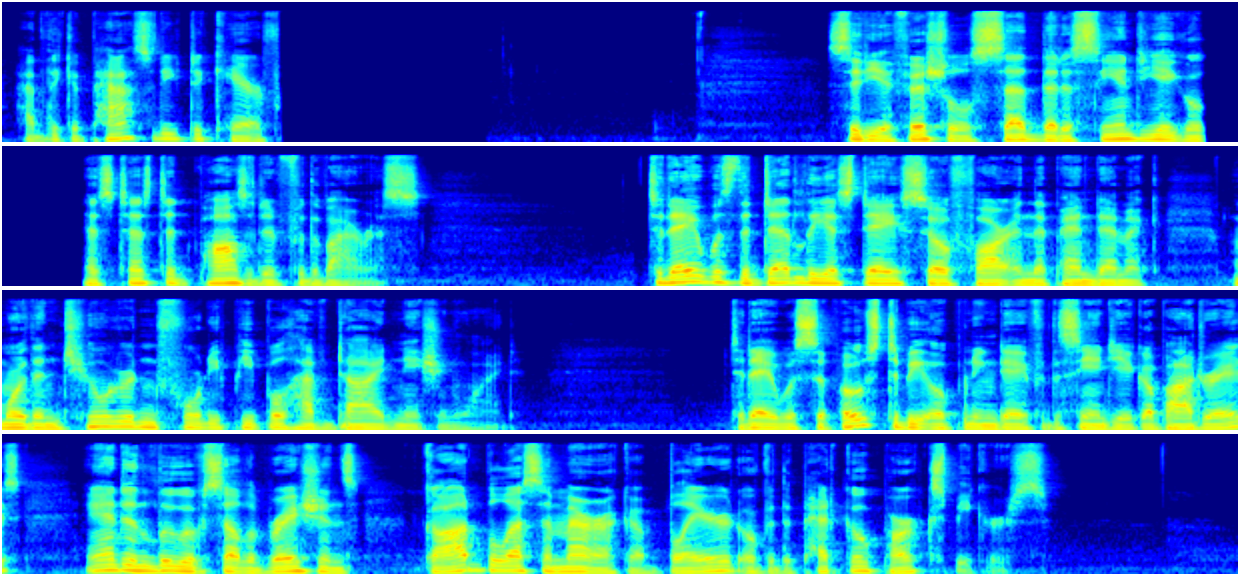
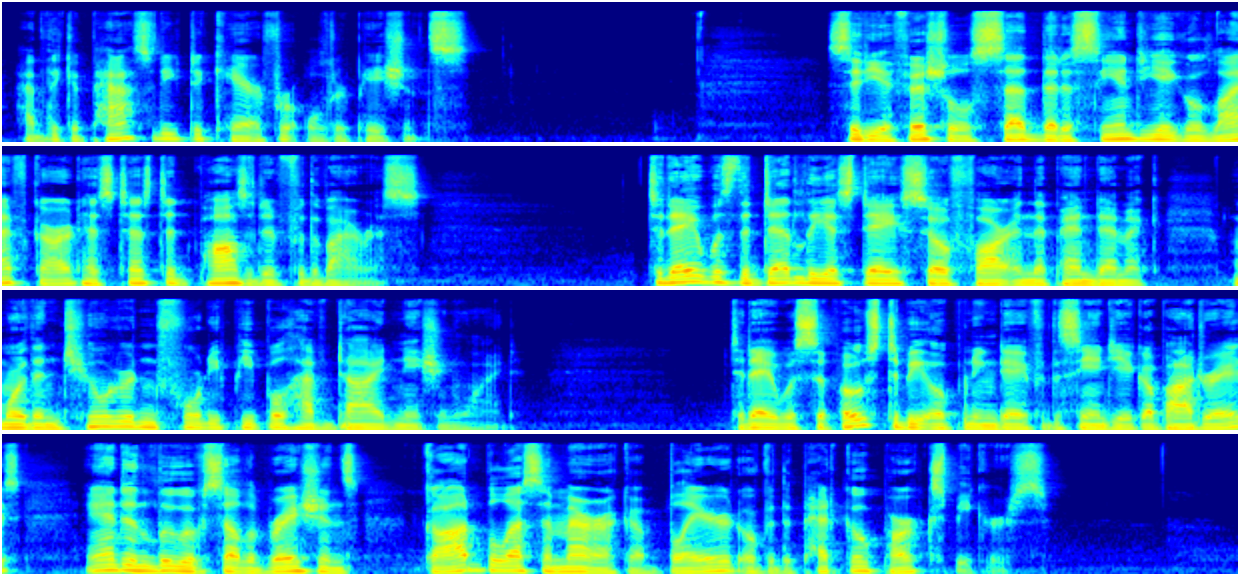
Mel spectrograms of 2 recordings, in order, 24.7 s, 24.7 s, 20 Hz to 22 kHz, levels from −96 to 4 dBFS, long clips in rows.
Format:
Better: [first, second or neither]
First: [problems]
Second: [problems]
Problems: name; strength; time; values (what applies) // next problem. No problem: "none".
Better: second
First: audio cutting out; at 1.5 s for 1 s and at 6 s for 0.5 s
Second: none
